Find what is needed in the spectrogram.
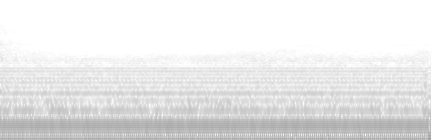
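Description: Steady electrical mains hum: a low buzz with a stack of overtones, unchanging, with nothing else over it.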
